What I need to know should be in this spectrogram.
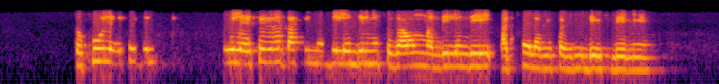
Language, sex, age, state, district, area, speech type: Hindi, female, 18-30, Uttar Pradesh, Pratapgarh, rural, conversation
